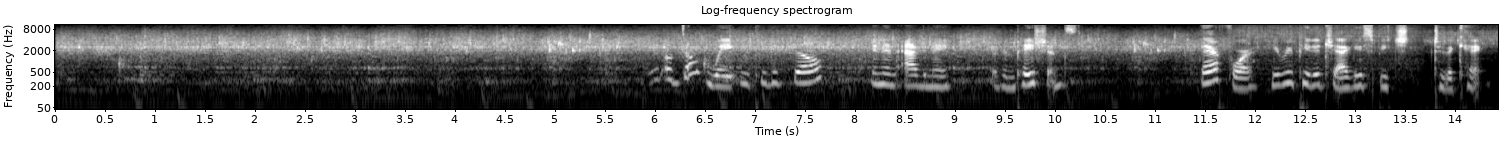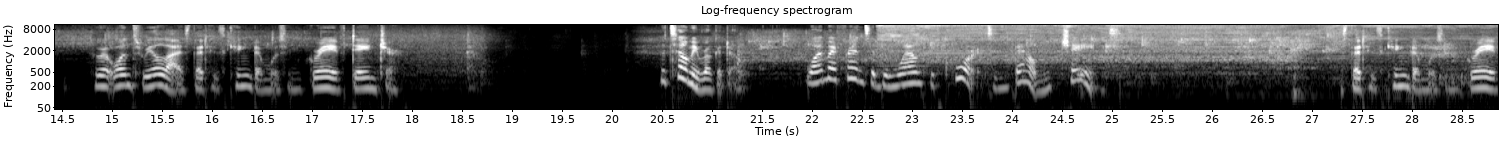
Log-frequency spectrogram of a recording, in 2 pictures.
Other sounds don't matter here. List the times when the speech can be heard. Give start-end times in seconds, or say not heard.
5.9-10.2, 11.4-17.9, 20.4-25.1, 27.2-28.8.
